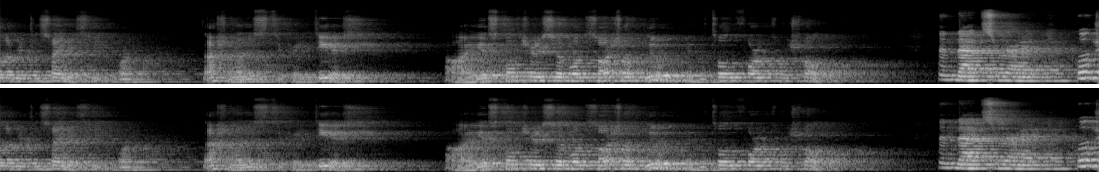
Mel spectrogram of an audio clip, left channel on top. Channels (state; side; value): normal; both; correlation 0.85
